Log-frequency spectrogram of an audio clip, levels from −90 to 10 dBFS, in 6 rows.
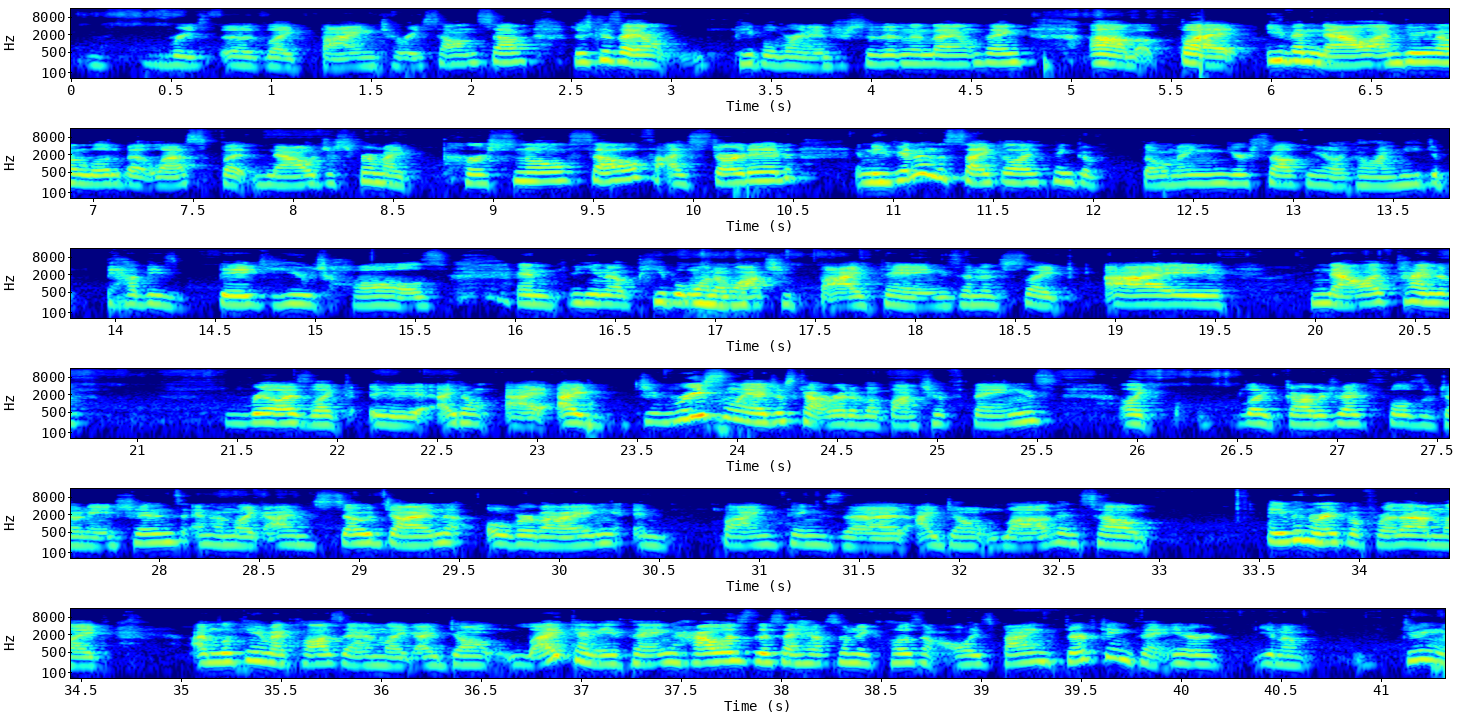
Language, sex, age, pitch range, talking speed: English, female, 20-39, 185-225 Hz, 220 wpm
